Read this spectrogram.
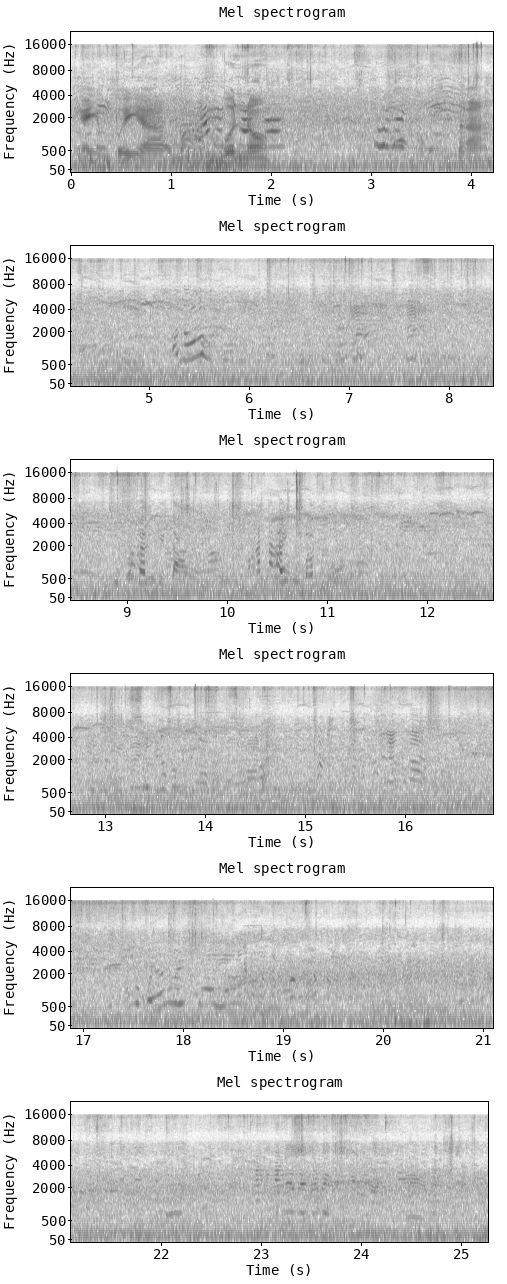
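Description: Young women talk and laugh nearby, outdoors.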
